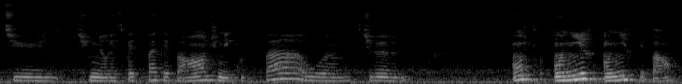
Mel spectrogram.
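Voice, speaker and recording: Young woman from Benin, low mellow voice, hesitant interviewee, echoey room. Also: measured pace, a little hiss or hum. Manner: thoughtful, hesitant with many restarts. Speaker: interviewee, student in early childhood education. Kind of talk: casual interview answers.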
